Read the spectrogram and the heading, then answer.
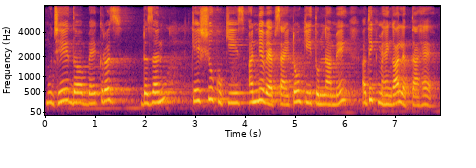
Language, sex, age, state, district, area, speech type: Hindi, female, 30-45, Rajasthan, Jodhpur, urban, read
